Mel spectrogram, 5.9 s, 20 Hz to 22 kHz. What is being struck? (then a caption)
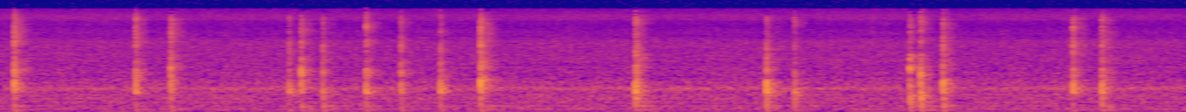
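Glass tablet touchscreen. Fingertips tap the glass touchscreen of an iPad tablet lying flat on a cutting mat. The sharp, dry taps come in an irregular rhythm, some in quick clusters. Each has a brief knock around 730 Hz and a faint bright click that dies away almost at once over a quiet, steady background.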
